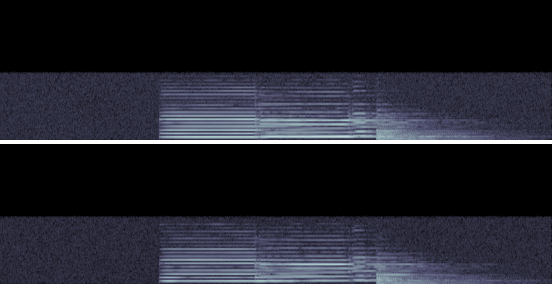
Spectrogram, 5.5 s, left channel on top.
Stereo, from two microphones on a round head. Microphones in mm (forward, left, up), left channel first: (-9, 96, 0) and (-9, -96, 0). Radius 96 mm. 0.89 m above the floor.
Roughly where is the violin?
Centre.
